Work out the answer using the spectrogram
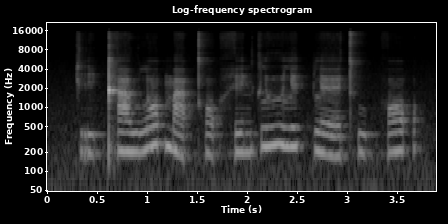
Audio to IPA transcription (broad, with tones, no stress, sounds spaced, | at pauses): k r i˨˩ t̚ kʰ a˧ w l ɔ˥˩ ʔ m a˨˩ ʔ kʰ ɔ˨˩ ʔ h e˧ n k l ɯː˥˩ l e˥˩ k̚ p l ɛː˩˦ tʰ u˨˩ k̚ h ɔ˦˥ ʔ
